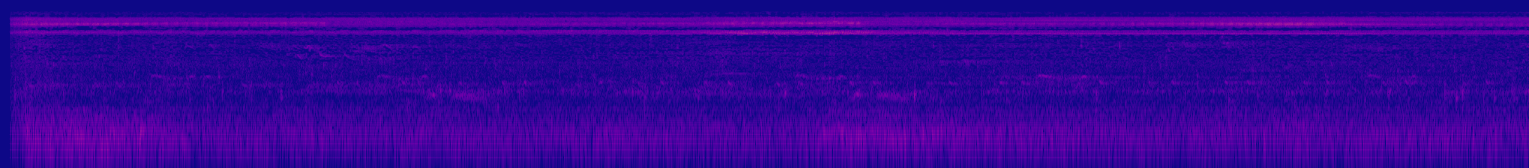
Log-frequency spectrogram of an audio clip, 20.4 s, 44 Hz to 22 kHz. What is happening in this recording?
Soundscapes > Nature
Flowing water, chirping insect and/or frog sounds as well as some bird calls audible at a small rice field on Bali. Recorded Jan 11, 2025 in Ubud, Bali, Indonesia using a Moto G34, no editing.
animals, bali, bird, birds, chirp, chirping, flow, frogs, insects, nature, soundscape, ubud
